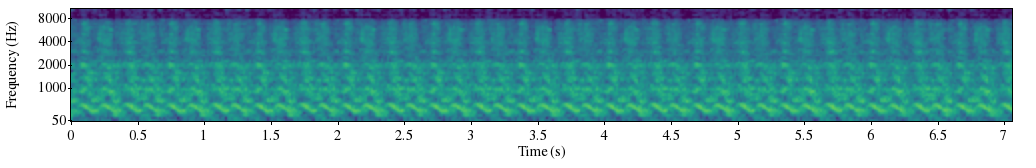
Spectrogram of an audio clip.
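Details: Ford Cortina with a brand-new fuel pump and an empty fuel system being primed; the starter churns at an even, fast pulse for seven seconds with no firing. It cranks but won't start while fuel is only just reaching the filter.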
